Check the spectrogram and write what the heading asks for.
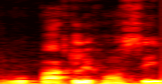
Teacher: Just raise the tone, and it would sound like a question. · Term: intonation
